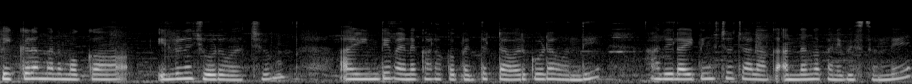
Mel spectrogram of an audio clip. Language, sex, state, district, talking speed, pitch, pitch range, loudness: Telugu, female, Andhra Pradesh, Guntur, 110 wpm, 240 Hz, 225-255 Hz, -22 LUFS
